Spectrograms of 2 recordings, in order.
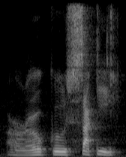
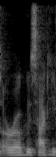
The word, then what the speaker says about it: Oroku Saki: do love that the every time that splinter says oroku saki goes rousaki like he always rolls the r on a rokus saki so that it's probably the proper way to say it way to say it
